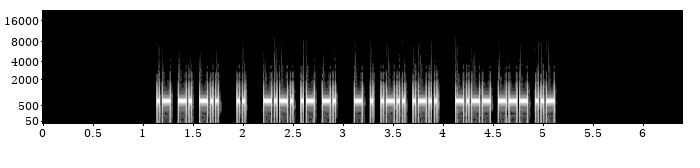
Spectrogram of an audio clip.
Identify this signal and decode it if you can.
Morse code, heard as a keyed tone, about 44 wpm, 700 Hz. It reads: AND I CAN TELL YOU
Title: Sets of 5 Words Encore2 45wpm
